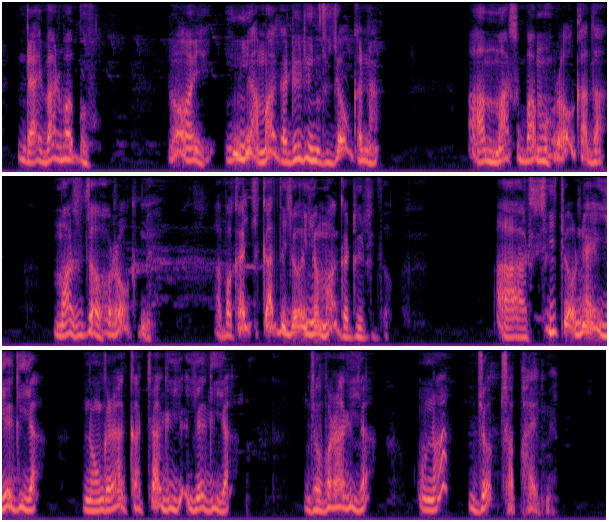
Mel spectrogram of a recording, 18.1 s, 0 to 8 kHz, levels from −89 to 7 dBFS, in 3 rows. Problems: background sounds at intervals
